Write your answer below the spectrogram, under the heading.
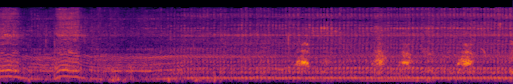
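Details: Toby, a Chihuahua, chasing a gas-powered remote-control car on a sunny April day in Van Cleve Park, Minneapolis: three short sharp barks about a second apart over the steady engine drone of the car.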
